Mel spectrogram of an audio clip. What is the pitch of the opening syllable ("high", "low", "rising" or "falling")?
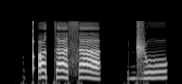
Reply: falling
